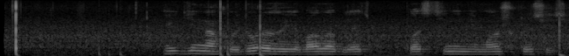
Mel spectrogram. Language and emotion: Russian, neutral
